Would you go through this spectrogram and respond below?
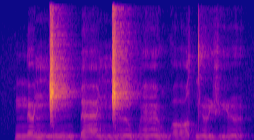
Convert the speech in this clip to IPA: nə˧˥ŋ͡ǁĩ˩˧˩ɡ͡bæ˩˧˩ ŋ͡ǁə̃˩˧˩wæ̃˩˧˩wɑ˨˩˦ də̃˨˩˦vʲə̃˩˧˩

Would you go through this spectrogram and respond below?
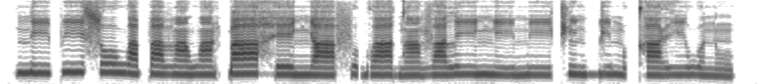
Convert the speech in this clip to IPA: niː˨piː˦soː˦ wa˨pa˨ βã˨wã˨ k͡paː˦heː˨ɲaː˨ fʊ˨ɡʷaː˨dã˨ va˦liː˦ɲiː˨ miː˨t͡ʃĩ˦ɡ͡bi˦ mʊ˨kʰa˦ɣi˦ wʊ˦nũ˨

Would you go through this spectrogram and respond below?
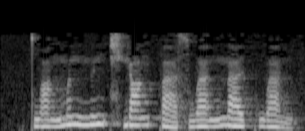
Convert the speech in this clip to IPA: t̪wɑ˧˥ŋmə˥˧nn̪y˥˩n t͡ɕʰjɑ˥ŋ pä˨˩swa˧˥n n̪a˥ɪ̯kwa˥˩n

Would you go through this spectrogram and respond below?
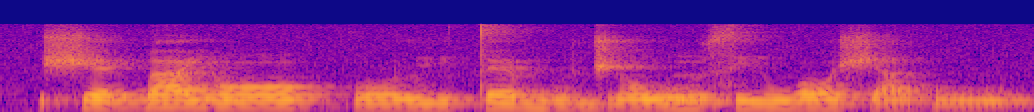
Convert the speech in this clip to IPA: ʃɛ˧ɡ͡ba˦jɔ̃˦ | ko˨li˨ tɛ˧bu˨d͡ʒɔ̃˨wũ˧ si˦wɔ˧ʃa˨ k͡pu˨

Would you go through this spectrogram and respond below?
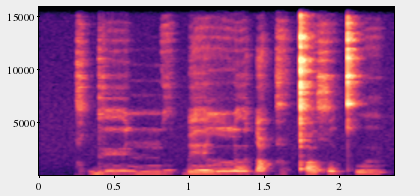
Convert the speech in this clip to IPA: qo̤ɡ͡byːnːo̤ ɓe lːoɗɑqe̤qʼu χʷækʷʰɯ

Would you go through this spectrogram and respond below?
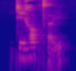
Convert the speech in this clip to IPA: ci˧ɣɔ˦˥k̚t̪ʰə˨˩˦j

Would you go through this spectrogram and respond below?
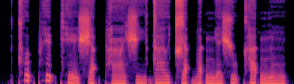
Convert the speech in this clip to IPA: tʰʊ˦ʔpʰɪ˦ʔ kʰḛ˦˨ɪ̯ ʃä˦ʔpʰã˨ ʃi˨da˦ʊ̯ t͡ɕä˦ʔbä˦ʔ ɲɛ˨ʃṵ˦˨kʰä˦ʔ ɲũ˨

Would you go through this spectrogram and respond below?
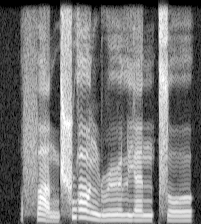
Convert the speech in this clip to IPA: fa̰˨˩nʂwɑ˥˨ŋ ɻɻ̩˦ljɛ˦nt͡so˦ʊ̯

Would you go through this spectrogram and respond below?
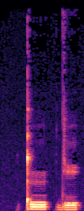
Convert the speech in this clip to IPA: ǃø˦ | de˧

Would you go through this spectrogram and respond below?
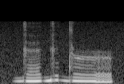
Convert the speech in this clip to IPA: ɡɛɡɪ də˞

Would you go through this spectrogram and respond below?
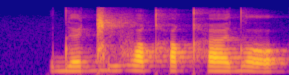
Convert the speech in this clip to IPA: dɛɡ͡ǁivɔqʰɘ qʰɛdɔ

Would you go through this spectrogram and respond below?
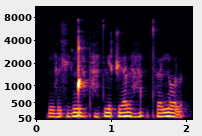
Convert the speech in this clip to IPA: na̤lxʲo̤ ŋ͡ǃa̤pʰa̤t lʲot͡ʃʉə̯ la̤ | tʰɵl nol

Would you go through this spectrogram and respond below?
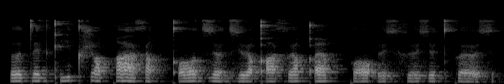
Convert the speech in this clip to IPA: ətɛd kʼitʃɔ qaxaq kʼɔdzœd zøqʼaxœ qʼiq kɔʔøsxøsøt kœs

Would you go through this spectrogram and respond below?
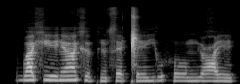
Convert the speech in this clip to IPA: ba˦xʲeː˦ ɾʲãː˦xʲɔ˨kʲũ˨ sɛ˦˨ǁeː˦ ju˦ hoː˦ŋy˦ʕe˦

